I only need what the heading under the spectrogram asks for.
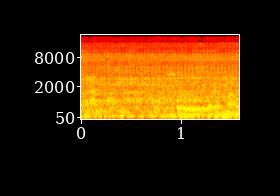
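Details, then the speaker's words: Geely Okavango 1.5TD that would not start, confirmed by scanner as a faulty non-charging 48V hybrid system: now starts and holds a steady, even idle with a smooth low hum, no knocks, misses or ticks; running normally. "Ayan umandar na."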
